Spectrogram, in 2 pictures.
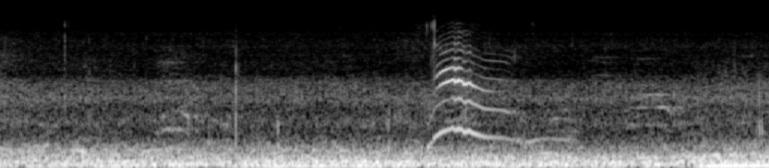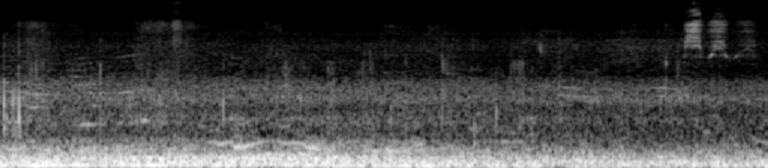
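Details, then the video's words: Stray cat on an Istanbul street in Turkey, asking for affection: a single clear meow near the three-second mark, rising then sliding down, over constant low traffic rumble and faint street noise. "Stray Cat Asking For Affection In A Cute Way (Cutest Meowing)"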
